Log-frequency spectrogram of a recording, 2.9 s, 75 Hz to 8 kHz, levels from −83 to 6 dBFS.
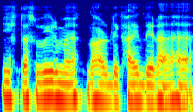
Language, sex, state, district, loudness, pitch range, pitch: Hindi, male, Bihar, Patna, -14 LUFS, 120-135 Hz, 130 Hz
